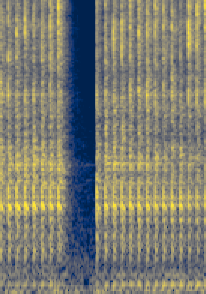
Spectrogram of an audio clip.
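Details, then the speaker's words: Fast, evenly spaced mechanical taps with a brief gap from a handheld arthrostim chiropractic adjusting instrument used on the lateral leg of a runner with ankle pain preparing for a half marathon. "today we're going to use the little gun it's going to get a little loud"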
